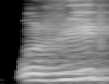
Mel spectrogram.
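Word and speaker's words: read: अब देखो बच्चे, ये जो रीड है इसको हम लिखते तो रीड रीड रीड है, बट इसकी प्रोनाउंसिएशन लग गया है, हम कहते हैं रीड रेड रेड। तो मैं बोलूंगी, बच्चे लिखते हुए स्पेलिंग सेम है, जब आपसे कोई पूछता है तो हम कहेंगे आई रेड अ बुक।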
